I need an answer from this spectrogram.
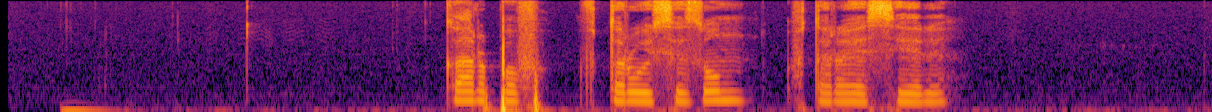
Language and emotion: Russian, neutral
